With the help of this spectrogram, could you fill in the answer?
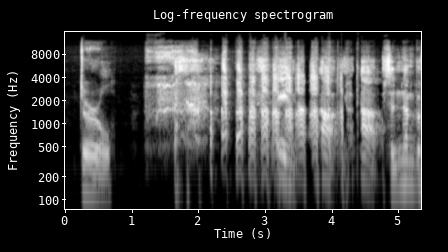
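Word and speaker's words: Durell: And we know how to say the name of the publisher nowadays. It is Durl.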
